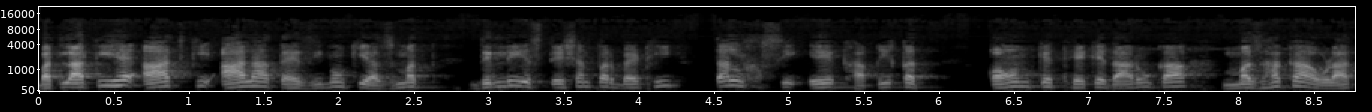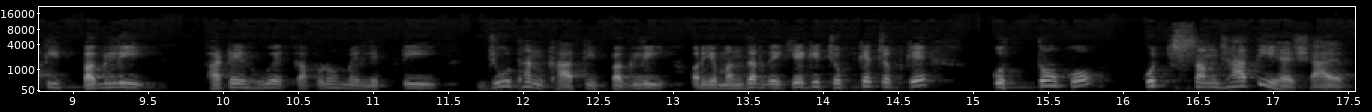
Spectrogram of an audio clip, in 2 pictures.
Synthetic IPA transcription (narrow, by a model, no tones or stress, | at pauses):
bɐd̪laːt̪iɦɛʔaːd͡ʒkiʔaːlat̪ɛɦziːbõkiɐzmət̪ | d̪ɪlːiɪsʈeːʃənpɐɾbɛːʈʰit̪ɐlxsiʔeːkɦɐqiːqət̪̚ | qɔːmket̪ʰeːked̪aːɾõkamɐzɦəkaʊɽaːt̪ipɐɡli | b̥ʰʱɐʈeɦʊekɐpɽõmẽlɪp̚ʈi | d͡ʒuːʈʰənkʰa̰ːt̪ipɐɡliɔːɾjemɐ̃nzəɾd̪eːkʰiek̬it͡ʃʊp̚ket͡ʃʊpke | kʊt̪ːõko | kʊt͡ʃʰsɐ̃md͡ʒʱaːt̪iɦɛʃa̰ːjəd̪̚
